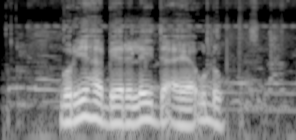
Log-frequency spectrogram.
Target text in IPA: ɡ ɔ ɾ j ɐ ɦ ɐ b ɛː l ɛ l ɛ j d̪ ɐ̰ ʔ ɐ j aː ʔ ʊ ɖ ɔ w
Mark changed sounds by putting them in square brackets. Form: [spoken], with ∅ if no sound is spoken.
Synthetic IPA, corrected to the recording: ɡ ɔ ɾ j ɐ ɦ ɐ b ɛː [ɾ] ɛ l ɛ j d̪ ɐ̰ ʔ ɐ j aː ʔ ʊ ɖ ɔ w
